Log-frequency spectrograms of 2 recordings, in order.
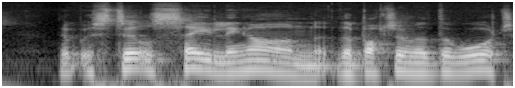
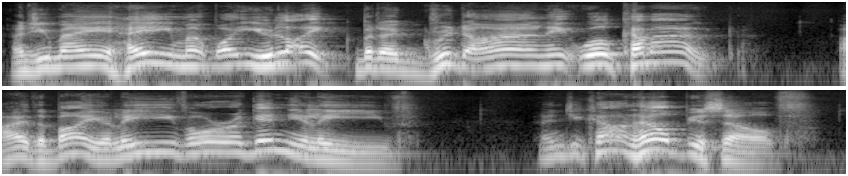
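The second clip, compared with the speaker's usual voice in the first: steadfast, louder and higher Joe; insistent Joe; 7 semitones higher, 7 dB louder than usual. A narrator's reading. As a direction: drive the point home steadily. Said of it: "steadfastly impressing it upon me".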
